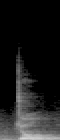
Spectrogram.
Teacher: উচ্চারণের সময় সেখানে অ ও এর মতো উচ্চারিত হচ্ছে, এখানে জ না হয়ে গেল কি জো, এই কারণে এখানে একটা ওকার চলে আসছে জো।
